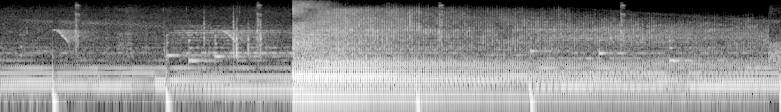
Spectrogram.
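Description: Small plane on an estate's private airstrip: a droning propeller engine that swells abruptly into a loud, close roar, then holds steady and slowly eases off.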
